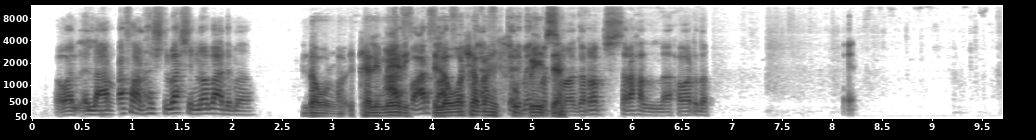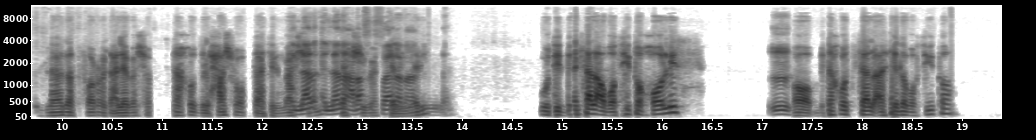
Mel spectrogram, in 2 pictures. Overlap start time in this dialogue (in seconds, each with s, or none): 3.5 s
